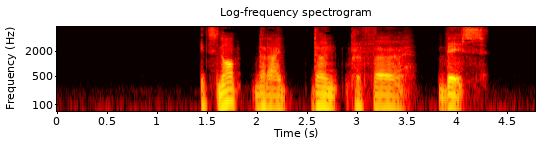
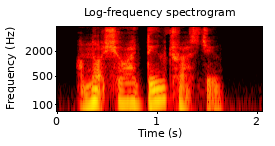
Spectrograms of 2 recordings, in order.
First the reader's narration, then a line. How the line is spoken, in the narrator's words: he whispers back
